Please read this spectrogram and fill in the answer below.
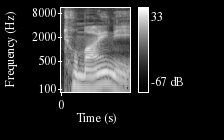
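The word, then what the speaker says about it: Tomine: nerve number two Adrian I think tomion is how you say his last name I've heard I'm not 100% sure that's how I've heard it uh said though this is an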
